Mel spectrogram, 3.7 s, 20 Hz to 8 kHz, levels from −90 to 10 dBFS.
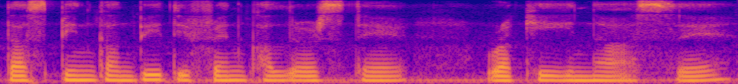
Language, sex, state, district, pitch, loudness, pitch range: Nagamese, female, Nagaland, Dimapur, 155 Hz, -15 LUFS, 155-165 Hz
